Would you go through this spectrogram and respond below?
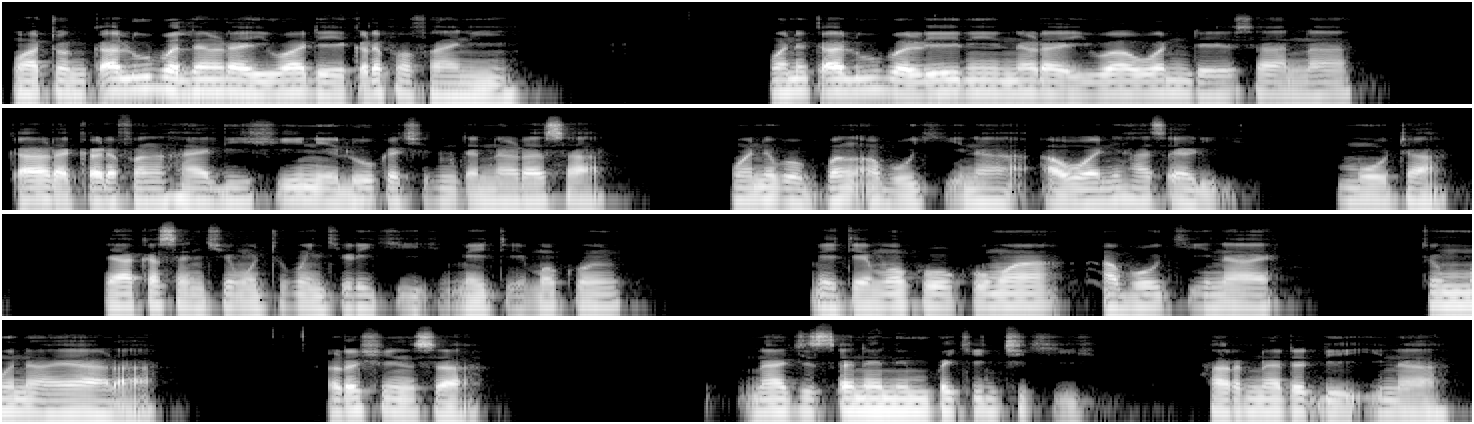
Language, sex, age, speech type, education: Hausa, male, 46-60, spontaneous, tertiary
